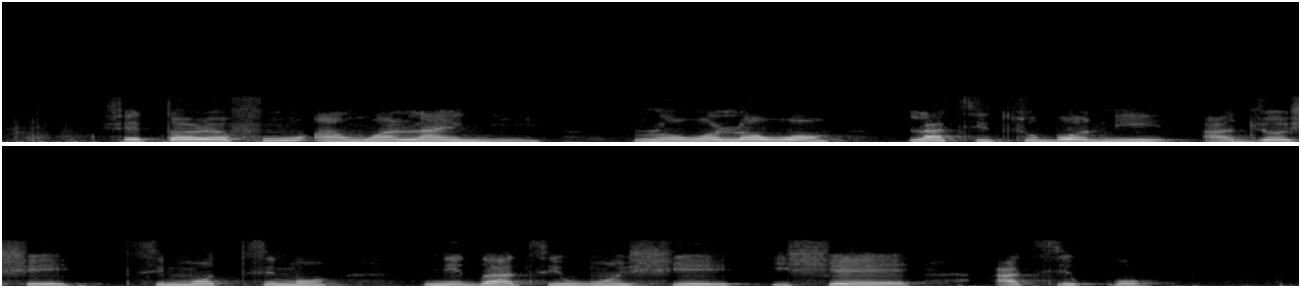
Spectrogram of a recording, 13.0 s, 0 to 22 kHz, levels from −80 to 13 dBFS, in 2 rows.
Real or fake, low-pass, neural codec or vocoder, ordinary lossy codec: fake; 7.2 kHz; codec, 16 kHz, 8 kbps, FunCodec, trained on Chinese and English, 25 frames a second; none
